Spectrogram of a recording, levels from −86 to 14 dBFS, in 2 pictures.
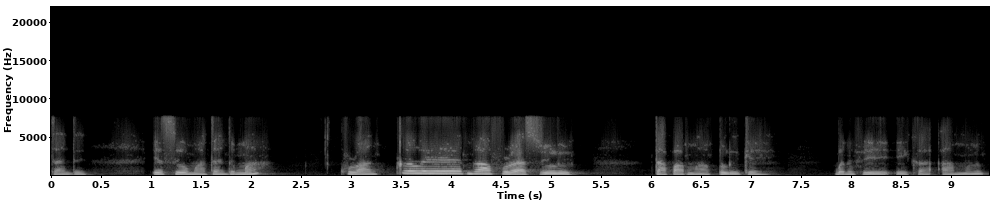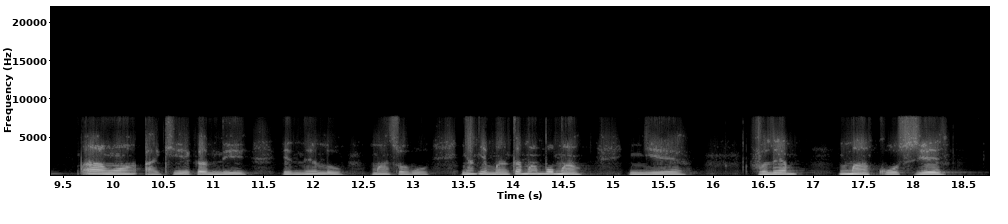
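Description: Throughout, the speech sounds heavily grainy and breathy, and a spectrogram shows nothing above 7.7 kHz, with noisy fill in the upper band. This is likely Bluetooth LC3 compression at a low bitrate, which fits 16 kbps with 10 ms frames.

From 0.75 s to 18.12 s, faint regular ticks recur about every 0.7 s, around thirty in all. These are clock slip clicks, likely from unsynchronised clocks drifting apart by some tens of ppm. Each is a one-sample step visible in the waveform.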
